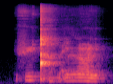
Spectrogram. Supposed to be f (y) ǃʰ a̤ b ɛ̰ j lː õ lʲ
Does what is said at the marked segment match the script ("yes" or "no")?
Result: yes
